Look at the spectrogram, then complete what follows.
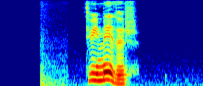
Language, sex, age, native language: Icelandic, female, 50-59, Icelandic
